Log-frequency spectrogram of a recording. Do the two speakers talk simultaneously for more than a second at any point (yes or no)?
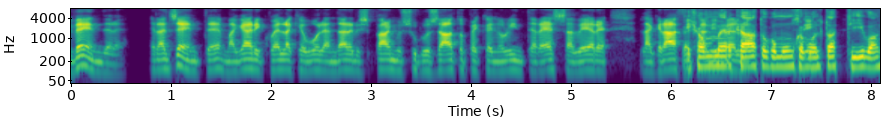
yes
